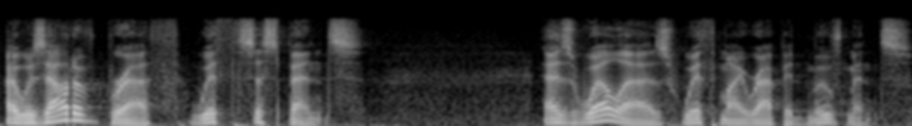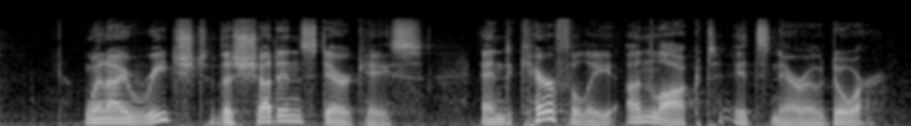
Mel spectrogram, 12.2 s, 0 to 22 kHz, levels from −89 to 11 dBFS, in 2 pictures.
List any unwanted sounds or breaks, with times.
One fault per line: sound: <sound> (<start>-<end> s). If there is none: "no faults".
no faults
